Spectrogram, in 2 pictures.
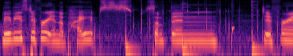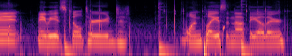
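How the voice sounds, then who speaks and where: A young adult woman streaming a game, chatting casually with lots of fillers, her voice getting hoarse after hours of talking. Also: a little high, little pitch movement, measured pace, over music. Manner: chatty, rambling, many fillers and laughs. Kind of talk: casual chat while gaming.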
